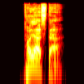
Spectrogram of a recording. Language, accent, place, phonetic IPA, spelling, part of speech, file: German, Germany, Berlin, [ˈtɔɪ̯ɐstɐ], teuerster, adjective, De-teuerster.ogg
- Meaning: inflection of teuer: 1. strong/mixed nominative masculine singular superlative degree 2. strong genitive/dative feminine singular superlative degree 3. strong genitive plural superlative degree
